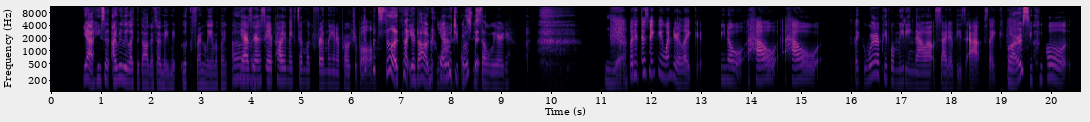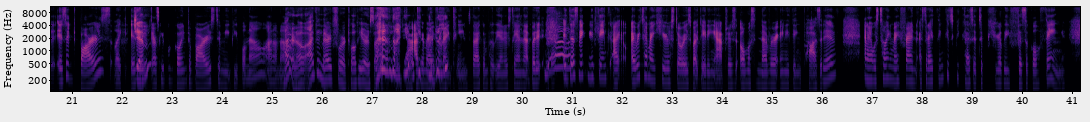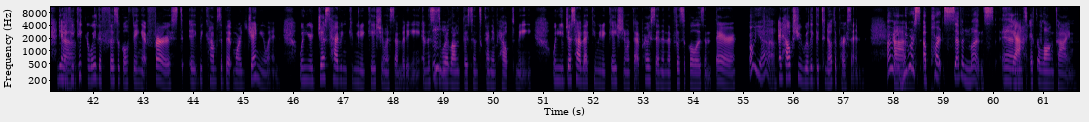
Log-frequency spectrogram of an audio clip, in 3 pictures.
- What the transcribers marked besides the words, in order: scoff; laughing while speaking: "I have no idea what people are doing"; tapping
- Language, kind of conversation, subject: English, unstructured, What check-in rhythm feels right without being clingy in long-distance relationships?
